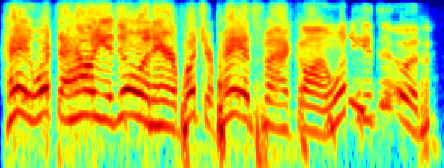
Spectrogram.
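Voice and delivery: high, loud mock scolding; hammed-up indignant yelling; Mean Gene. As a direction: imitate an exasperated interviewer telling someone off. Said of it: "and Mean Gene's great next".

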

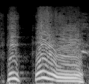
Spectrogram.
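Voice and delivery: high, loud imitated yelp; hammed-up startled hooting. Imitating friend jumping from a slap, startled yelp. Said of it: "And Jonah jumped. He goes".

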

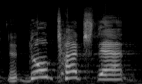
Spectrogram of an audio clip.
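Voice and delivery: mock-alarmed parental warning; drawn-out warning. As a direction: stretch it out to stop a wandering hand. Acting Jesus warning the wanderer.

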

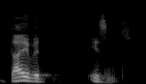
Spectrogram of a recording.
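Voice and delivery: ordinary talk, nothing marked

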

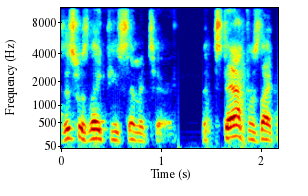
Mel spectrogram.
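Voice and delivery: ordinary delivery

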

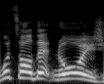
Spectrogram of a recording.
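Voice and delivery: high, loud puzzled call. Retold or imitated. Townspeople hearing the crowd call out, loud and puzzled. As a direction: shout it like a startled townsman.

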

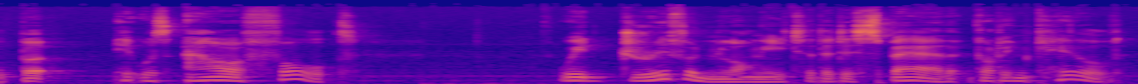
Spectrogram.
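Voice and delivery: ordinary delivery

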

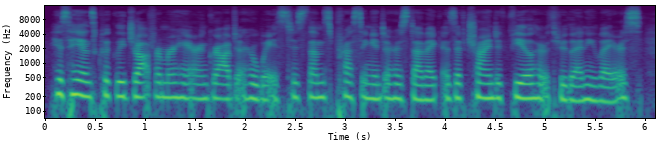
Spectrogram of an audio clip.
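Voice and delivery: measured storybook reading voice; story narration. A narrator's reading. Co-host reading romantic fan fiction aloud, story narration. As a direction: read it out evenly as narrative.

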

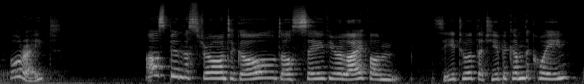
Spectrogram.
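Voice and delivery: high, loud leprechaun voice; little creature striking a deal; bargaining little man. Acted. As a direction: grant it grandly as a little imp.

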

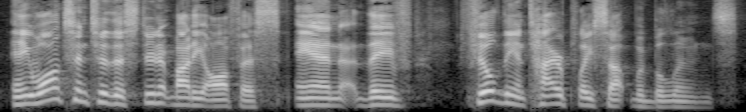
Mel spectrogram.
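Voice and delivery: ordinary talk

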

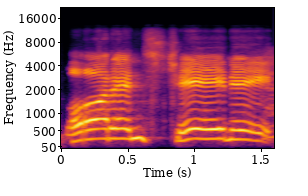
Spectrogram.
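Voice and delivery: loud, slow "Lawrence Chaney" with a long drawn-out fall; [name] impression. Host announcing the queen's name on the show, loud and slow. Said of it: "[name] is obsessed with trying to say".

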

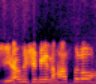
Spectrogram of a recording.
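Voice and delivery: fast, high mock nurse; lightly voiced scolding nurse; quizzing nurse.

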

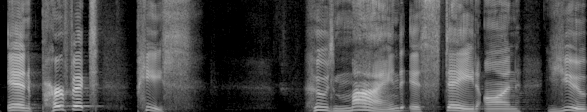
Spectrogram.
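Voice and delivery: very slow, deliberate verse reading; solemn, stretched-out proclamation with long pauses; scripture reading. Acted. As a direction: draw out each phrase of the verse, starting high and strong and settling down. Reads a Bible verse aloud.

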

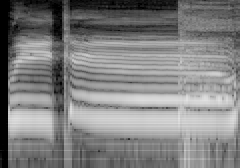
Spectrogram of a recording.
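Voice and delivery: high, drawn-out cry of a name; loud, stretched falsetto holler; Sora's distant call. A narrator's reading. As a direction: call "Riku" far off, long and high. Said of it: "you could hear Sora say".

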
